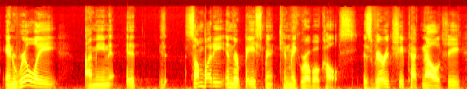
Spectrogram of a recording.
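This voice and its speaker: A man's voice: mid-range voice, normal speed, a little mellow. A man speaking as an attorney guest in an interview, explaining things informally in plain words, repeating for emphasis.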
